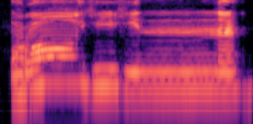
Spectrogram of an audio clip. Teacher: Rohnya panjang 2 harkat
